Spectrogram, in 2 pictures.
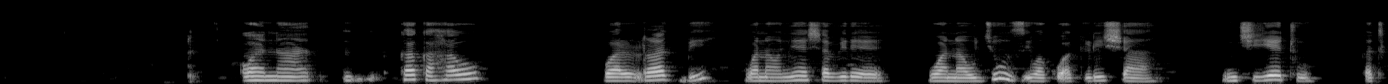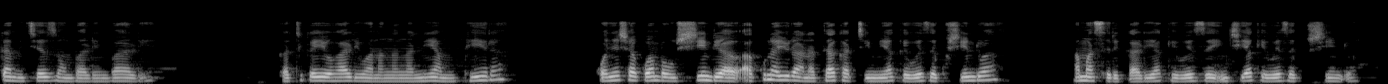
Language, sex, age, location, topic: Swahili, female, 36-49, Kisumu, government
